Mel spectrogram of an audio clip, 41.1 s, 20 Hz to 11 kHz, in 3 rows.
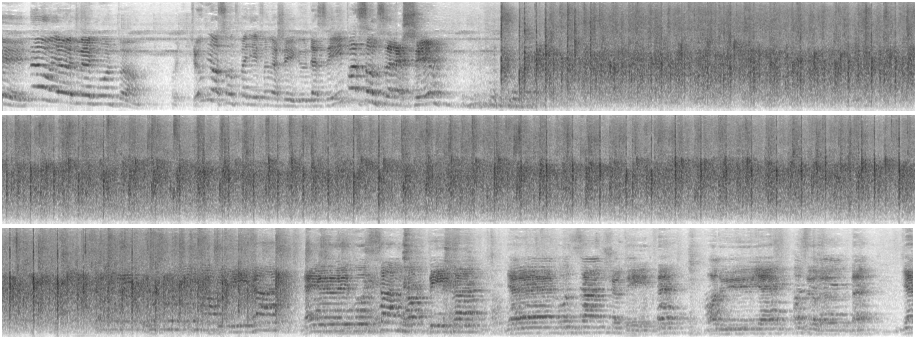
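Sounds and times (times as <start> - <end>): audience applauding: 7.4 - 34.0.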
